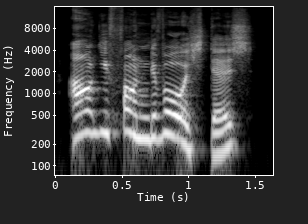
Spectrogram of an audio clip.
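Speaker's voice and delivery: very high, loud questioning voice; high-pitched greedy character; tipsy oafish youth. A narrator's reading. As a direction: ask it loud and high, tipsily curious. Noah questions Charlotte.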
